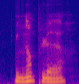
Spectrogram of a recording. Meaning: 1. scale, size, extent, scope (of problem, project, deficit etc.) 2. volume (of sound) 3. fullness 4. opulence, liberalness (of style etc.)
- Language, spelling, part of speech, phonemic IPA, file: French, ampleur, noun, /ɑ̃.plœʁ/, Fr-ampleur.ogg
